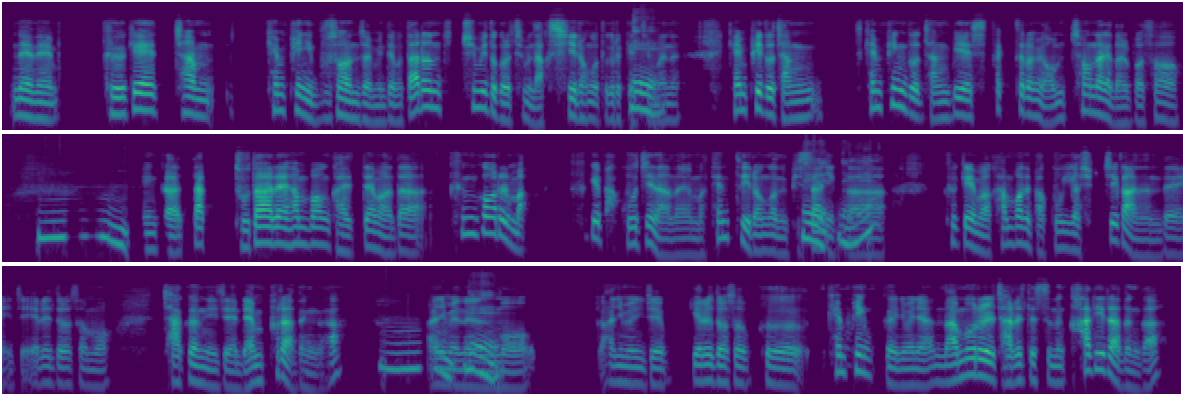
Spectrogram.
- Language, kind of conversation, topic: Korean, podcast, 취미를 오래 꾸준히 이어가게 해주는 루틴은 무엇인가요?
- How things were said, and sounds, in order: tapping; other background noise; "캠핑도" said as "캠피도"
